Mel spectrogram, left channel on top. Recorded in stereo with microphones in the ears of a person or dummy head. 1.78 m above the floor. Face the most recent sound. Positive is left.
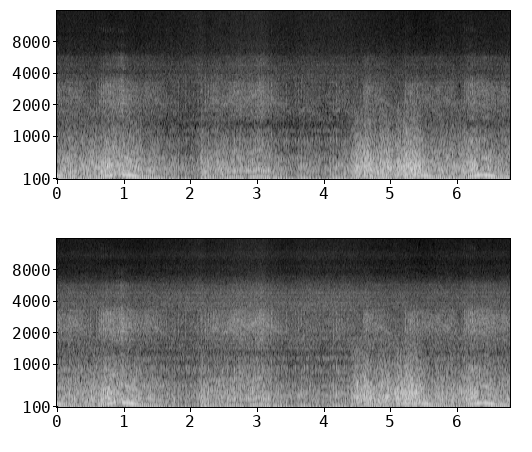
turn(degrees=-10)  # may be behind; listen again after turning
